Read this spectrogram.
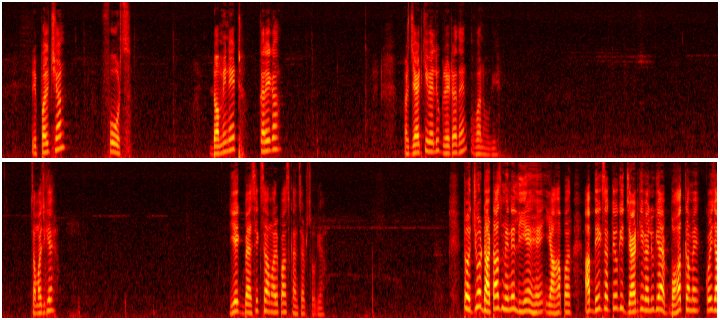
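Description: A man speaks calmly and clearly into a close microphone, in bursts with pauses.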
